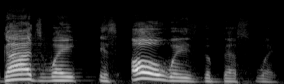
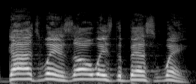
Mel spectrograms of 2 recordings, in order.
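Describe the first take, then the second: First: "always" stretched and leaned on, slow and loud; "God's way is ALWAYS the best way", always held long; stress on always. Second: Slow, loud and stressed; every word weighed; emphatic reading. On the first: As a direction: hammer the word "always" slowly. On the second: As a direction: read it out as a firm declaration. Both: Shown as a demonstration. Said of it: "I'll read it again".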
